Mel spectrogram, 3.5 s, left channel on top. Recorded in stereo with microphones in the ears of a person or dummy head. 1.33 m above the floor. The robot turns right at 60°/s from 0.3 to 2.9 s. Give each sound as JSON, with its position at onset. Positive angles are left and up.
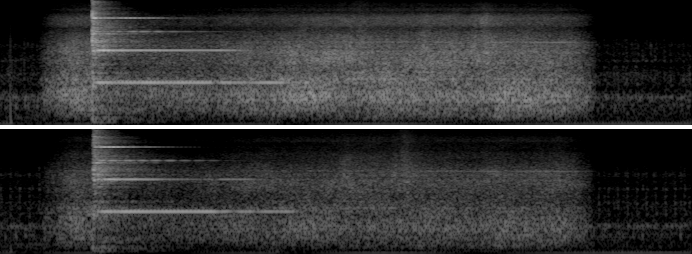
{"t": 0.5, "sound": "a buzzer", "azimuth_deg": 95, "distance_m": 1.0}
